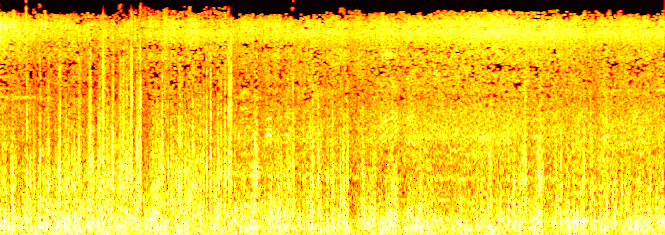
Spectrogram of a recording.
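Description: Mumbai suburban local train running into a station: the steady rumble and rattle of the carriage, with wind buffeting the microphone at the open door. A run of sharp clicks from the wheels passes in the first three seconds, and a steady low whine comes in near the end.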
